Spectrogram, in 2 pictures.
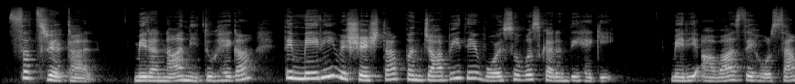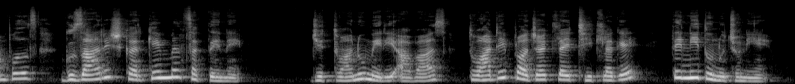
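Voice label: Punjabi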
